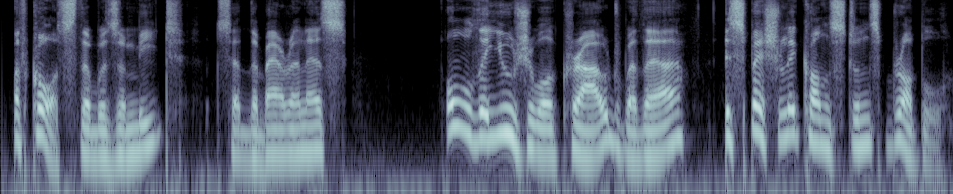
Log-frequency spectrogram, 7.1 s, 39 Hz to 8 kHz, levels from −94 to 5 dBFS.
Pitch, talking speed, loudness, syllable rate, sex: 135 Hz, 150 wpm, -21 LUFS, 5.5 syllables/s, male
